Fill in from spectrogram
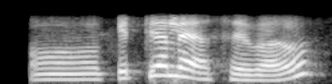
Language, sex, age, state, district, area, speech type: Assamese, female, 45-60, Assam, Dibrugarh, rural, conversation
